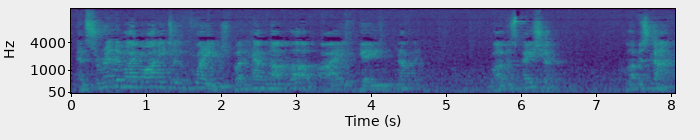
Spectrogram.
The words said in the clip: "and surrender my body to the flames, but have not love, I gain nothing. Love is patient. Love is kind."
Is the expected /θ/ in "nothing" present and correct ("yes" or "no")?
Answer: yes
